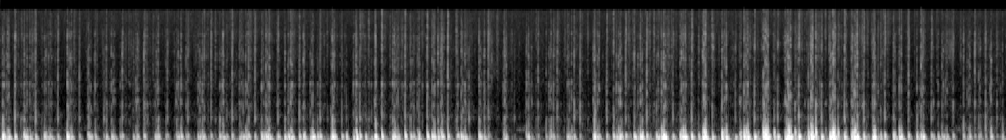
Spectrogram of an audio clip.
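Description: Fingertips tap and scratch the cover of a black textured tablet folio case tilted in the hands. The result is a dense, irregular run of quick, dull, low thumps with faint scratchy texture and almost no ring. There is a brief lull around the middle before the tapping returns louder.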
